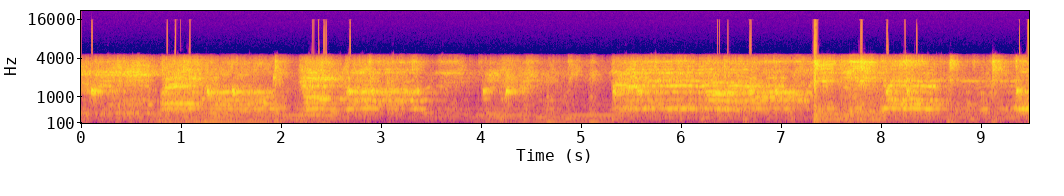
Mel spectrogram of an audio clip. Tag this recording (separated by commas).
Choir, Music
